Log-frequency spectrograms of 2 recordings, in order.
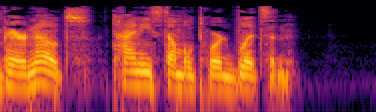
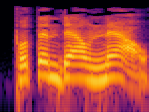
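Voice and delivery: firm demand; 8 semitones higher than usual. Acted. Demanding release of captives.

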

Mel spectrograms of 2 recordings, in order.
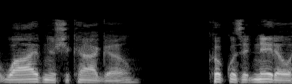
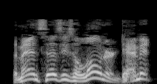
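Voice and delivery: fast, louder angry snarl; 11 semitones higher, 5 dB louder, faster than usual. A narrator's reading. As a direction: snap it out in anger. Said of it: "Blake snarled".

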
